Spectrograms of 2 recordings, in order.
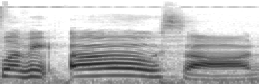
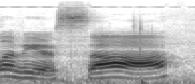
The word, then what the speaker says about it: Leviosa: It's pronounced Leviosa, not Leviosa.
